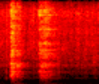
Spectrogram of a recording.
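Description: Rava upma with turmeric and salt being stirred in a pan, two quick scraping strokes close up over a faint sizzle.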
